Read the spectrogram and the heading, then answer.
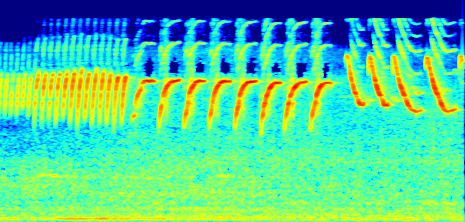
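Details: Morning song of a female Belgian canary. A rapid rolling trill opens, followed by repeated hooked notes that sweep up and then drop, and finally a few high, bright descending notes, with a faint low hum beneath.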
